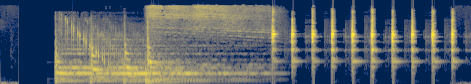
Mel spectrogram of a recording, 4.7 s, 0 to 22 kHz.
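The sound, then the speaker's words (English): A rising musical swell with a descending whoosh gives way to a fast, steady clock ticking, marking a countdown to the Brisbane 2032 Olympic and Paralympic Games. About a dozen crisp, evenly spaced, fairly loud ticks follow, with no voices. “Hear that? That's the clock counting down to the Brisbane 2032 Olympic and Paralympic Games, which, if you can believe it, are only 10 years away.”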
